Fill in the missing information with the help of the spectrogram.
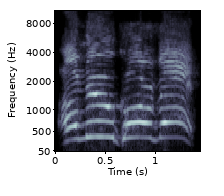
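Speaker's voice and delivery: loud, high, drawn-out announcer shout; mock announcer unveiling the big prize, stretched out and booming; game-show prize reveal. Host reveals door number three to contestant, big announcer shout.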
